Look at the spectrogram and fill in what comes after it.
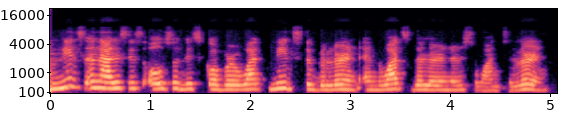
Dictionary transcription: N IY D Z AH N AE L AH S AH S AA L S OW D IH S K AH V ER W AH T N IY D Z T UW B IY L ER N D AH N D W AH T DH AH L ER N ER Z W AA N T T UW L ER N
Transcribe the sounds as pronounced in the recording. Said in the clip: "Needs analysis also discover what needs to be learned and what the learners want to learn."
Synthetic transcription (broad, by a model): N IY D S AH N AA L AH S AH S AA L S OW D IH S K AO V ER W AH T N IY D S T UW B IY L ER N AH N D W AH T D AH L ER N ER S W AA N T T UW L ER N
